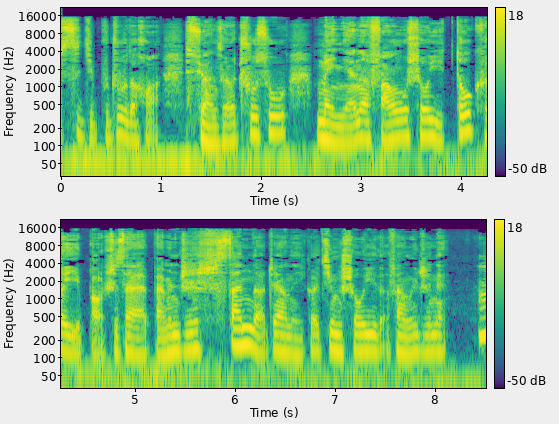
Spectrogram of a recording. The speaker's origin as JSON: {"language": "Chinese", "country": "China", "said": "或者说像我们中国人一样啊，就是那个特别的积极"}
